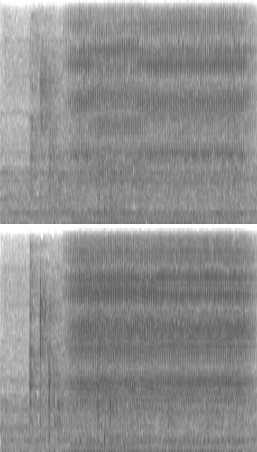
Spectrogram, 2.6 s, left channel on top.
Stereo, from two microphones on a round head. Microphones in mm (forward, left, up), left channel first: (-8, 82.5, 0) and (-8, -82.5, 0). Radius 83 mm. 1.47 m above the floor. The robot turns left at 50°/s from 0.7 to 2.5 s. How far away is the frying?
About 4.5 m.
